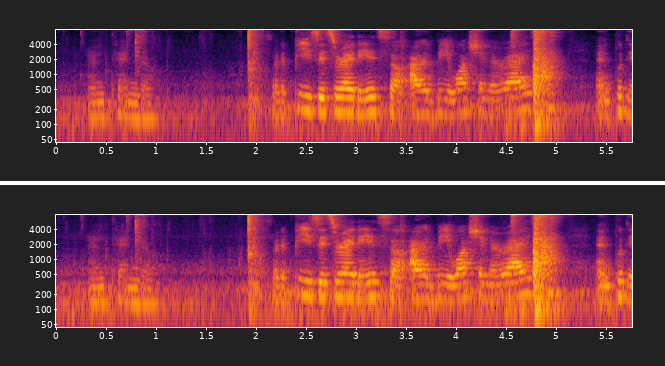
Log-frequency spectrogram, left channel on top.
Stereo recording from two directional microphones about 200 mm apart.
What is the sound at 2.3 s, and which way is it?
Speech, 45° left (ahead or behind).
